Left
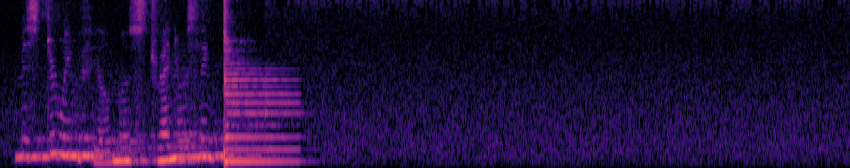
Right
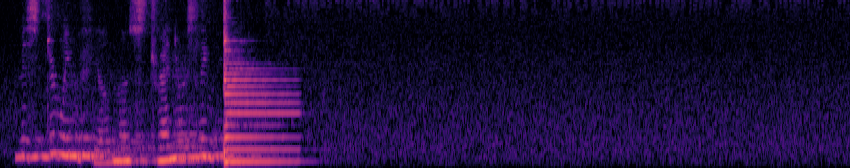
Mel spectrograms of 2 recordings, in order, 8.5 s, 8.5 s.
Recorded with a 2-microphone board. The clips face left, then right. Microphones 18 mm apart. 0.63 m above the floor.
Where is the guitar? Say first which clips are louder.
Right 3 dB; 40° right (ahead or behind), 0.8 m.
